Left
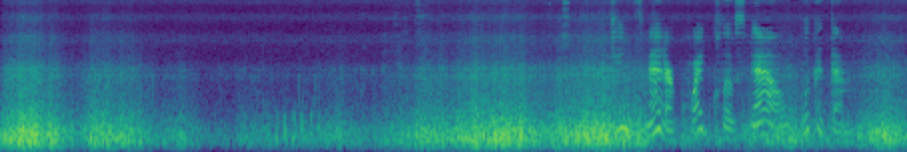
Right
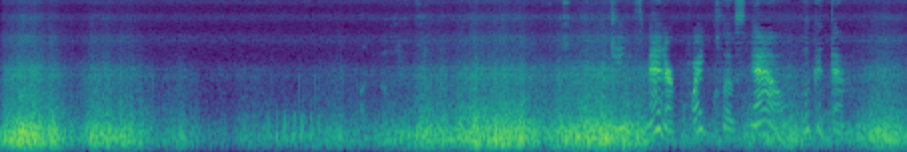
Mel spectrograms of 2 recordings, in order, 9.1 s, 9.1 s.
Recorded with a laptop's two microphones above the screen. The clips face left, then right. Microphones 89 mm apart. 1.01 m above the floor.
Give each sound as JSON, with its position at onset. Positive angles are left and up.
{"t": 3.6, "sound": "a man speaking", "side_deg": -50}
{"t": 6.0, "sound": "a woman speaking", "side_deg": 10}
